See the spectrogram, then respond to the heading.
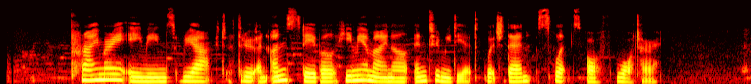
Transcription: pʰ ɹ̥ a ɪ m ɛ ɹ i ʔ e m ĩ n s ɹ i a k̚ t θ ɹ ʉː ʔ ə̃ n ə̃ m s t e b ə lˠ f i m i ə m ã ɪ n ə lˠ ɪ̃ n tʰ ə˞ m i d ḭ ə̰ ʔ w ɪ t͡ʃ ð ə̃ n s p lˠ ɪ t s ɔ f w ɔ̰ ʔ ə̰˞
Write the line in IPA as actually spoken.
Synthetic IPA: pʰ ɹ̥ a ɪ m ɛ ɹ i ʔ e m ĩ n z ɹ i a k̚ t θ ɹ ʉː ʔ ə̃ n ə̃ n s t e b ə lˠ h i m i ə m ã ɪ n ə lˠ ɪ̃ n tʰ ə˞ m i d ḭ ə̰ ʔ w ɪ t͡ʃ ð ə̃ n s p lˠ ɪ t s ɔ f w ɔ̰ ʔ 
